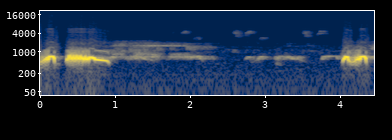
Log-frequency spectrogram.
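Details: Spotted dove used as a lure for wild doves: a short note and a long falling hoot, then soft faint distant coos before the next phrase begins.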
